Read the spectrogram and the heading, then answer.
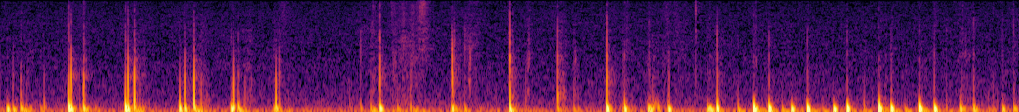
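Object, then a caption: Inflatable vinyl ride-on toy horse. Someone taps on a Rody toy, an inflatable vinyl ride-on horse, producing about two dozen soft, dull, low thumps with almost no ring. The taps come in an uneven rhythm, sparse at first and then quicker and denser toward the end.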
